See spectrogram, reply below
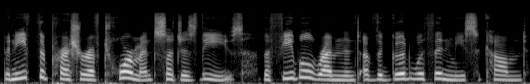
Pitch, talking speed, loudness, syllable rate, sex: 230 Hz, 190 wpm, -19 LUFS, 5.3 syllables/s, female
